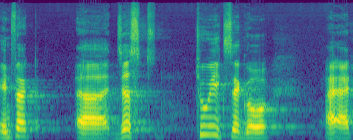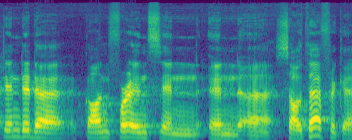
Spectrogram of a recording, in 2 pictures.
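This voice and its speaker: Loud and animated, a man speaks. His pace is fairly slow. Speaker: invited speaker, academic. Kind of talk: ceremonial speech to students. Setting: auditorium with audience, lapel mic. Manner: interactive, animated.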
